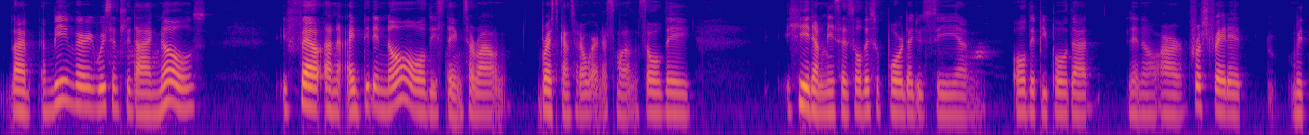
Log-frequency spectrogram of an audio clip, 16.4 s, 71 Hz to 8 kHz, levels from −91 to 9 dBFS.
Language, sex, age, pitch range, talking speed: English, female, 30-49, 150-175 Hz, 150 wpm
